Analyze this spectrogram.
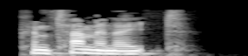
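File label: "contaminate", British English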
